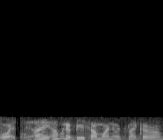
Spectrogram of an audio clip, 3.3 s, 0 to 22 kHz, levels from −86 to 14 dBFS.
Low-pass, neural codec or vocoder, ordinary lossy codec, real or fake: 3.6 kHz; codec, 44.1 kHz, 7.8 kbps, DAC; none; fake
